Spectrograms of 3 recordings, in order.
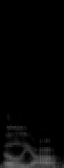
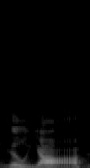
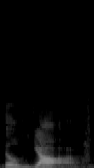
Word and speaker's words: Ilya: It's more like ilya. and the um so that like that that the major emphasis is on the other half right so um so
